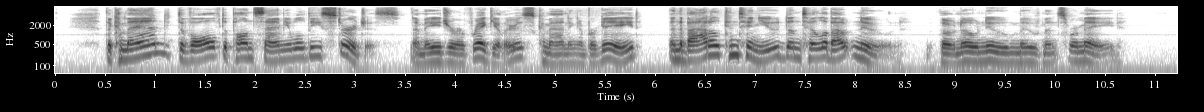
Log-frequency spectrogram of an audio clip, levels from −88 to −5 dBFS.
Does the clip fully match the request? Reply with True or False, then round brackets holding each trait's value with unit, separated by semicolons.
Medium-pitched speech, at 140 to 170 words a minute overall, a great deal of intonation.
True (170 Hz; 150 wpm; 6.9 semitones)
